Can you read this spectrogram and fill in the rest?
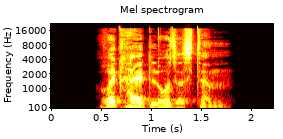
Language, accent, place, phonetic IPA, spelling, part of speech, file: German, Germany, Berlin, [ˈʁʏkhaltloːzəstəm], rückhaltlosestem, adjective, De-rückhaltlosestem.ogg
- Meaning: strong dative masculine/neuter singular superlative degree of rückhaltlos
